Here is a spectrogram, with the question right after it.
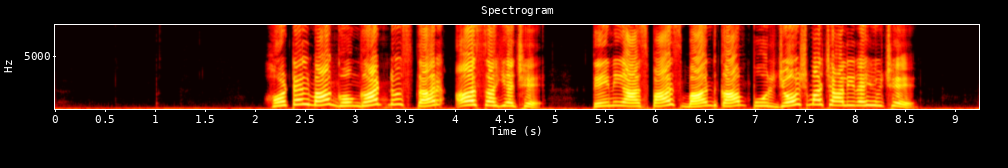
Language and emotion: Gujarati, angry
